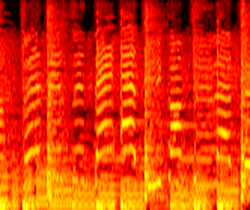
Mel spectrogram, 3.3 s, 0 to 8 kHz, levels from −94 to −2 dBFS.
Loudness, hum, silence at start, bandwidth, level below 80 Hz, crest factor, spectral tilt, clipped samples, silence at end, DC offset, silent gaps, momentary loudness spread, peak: -27 LUFS; none; 0 s; 8 kHz; -32 dBFS; 14 dB; -5.5 dB/octave; under 0.1%; 0 s; under 0.1%; none; 4 LU; -12 dBFS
